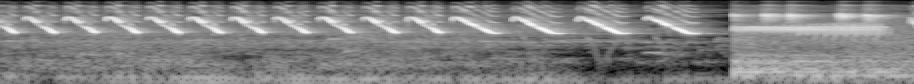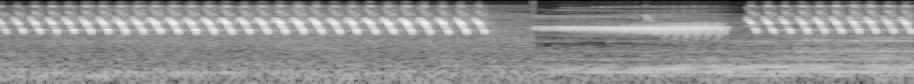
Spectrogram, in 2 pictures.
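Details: Canary singing a long, varied song: rapid descending whistled sweeps, then high rapid rolling trills, with a low hum behind.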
